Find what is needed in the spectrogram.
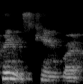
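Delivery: ordinary delivery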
